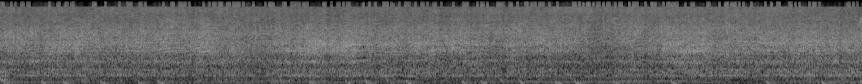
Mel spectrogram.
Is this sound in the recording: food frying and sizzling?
yes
